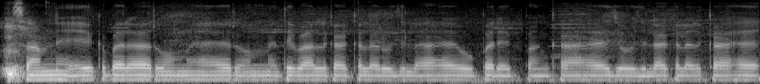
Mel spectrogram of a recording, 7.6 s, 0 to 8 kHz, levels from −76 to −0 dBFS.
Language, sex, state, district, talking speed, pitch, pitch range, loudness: Hindi, male, Bihar, West Champaran, 165 wpm, 105 Hz, 105-110 Hz, -21 LUFS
